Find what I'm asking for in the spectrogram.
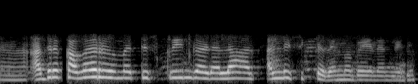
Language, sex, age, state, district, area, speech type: Kannada, female, 18-30, Karnataka, Udupi, rural, conversation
